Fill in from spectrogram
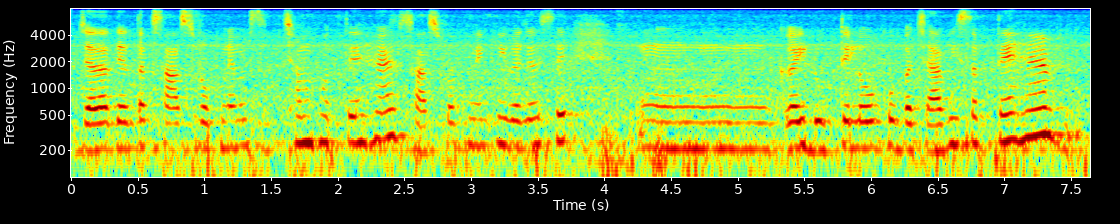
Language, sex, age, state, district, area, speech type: Hindi, female, 18-30, Uttar Pradesh, Chandauli, rural, spontaneous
